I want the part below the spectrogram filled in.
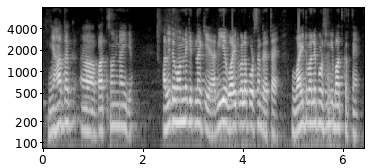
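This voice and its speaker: A man teaching maths at a board, chatty and explaining step by step, often asking if the class follows. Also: a little high. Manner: chatty, asks check-in questions.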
